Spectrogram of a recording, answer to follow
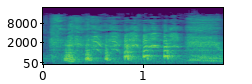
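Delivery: soft unvoiced chuckle; breathy laugh. Real, not acted. Storyteller laughing at how funny it was, soft airy chuckle. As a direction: laugh under the breath at the memory.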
